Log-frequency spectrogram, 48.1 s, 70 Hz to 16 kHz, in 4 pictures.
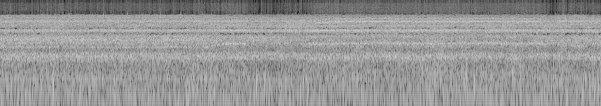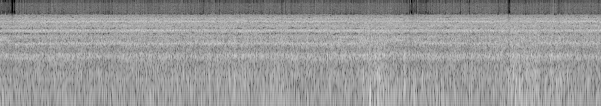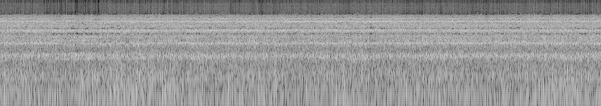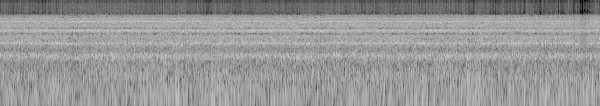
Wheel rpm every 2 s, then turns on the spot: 210, 210, 230, 220, 220, 220, 220, 220, 220, 220, 230, 220, 230, 220, 230, 220, 230, 230, 230, 220, 230, 230, 230, 230.
none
